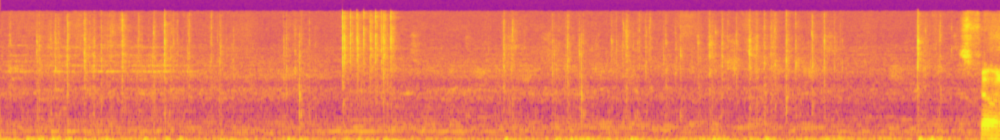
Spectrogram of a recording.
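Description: Typing on a computer keyboard: irregular keystrokes, with a quick run of keys about three and a half seconds in, over a steady low hum.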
